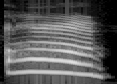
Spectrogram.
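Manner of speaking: put-on high little girl's startled oh; Leslie's gasp. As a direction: squeal it like a hurt schoolgirl. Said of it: "So Leslie is like".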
